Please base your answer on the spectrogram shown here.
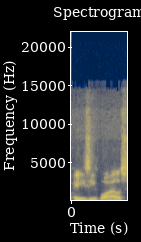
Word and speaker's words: EZI Wireless: You've got my Twitter handle down there, Ben Aylett, but you can also search for Ben Aylett or Easy Wireless, and that's spelled EZI Wireless.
